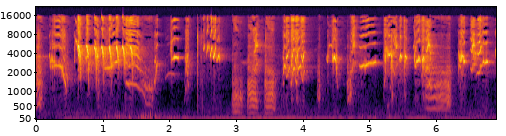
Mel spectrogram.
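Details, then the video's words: Javan myna singing nonstop: a fast rattling trill, then sweeping whistles, harsh squawky notes and bubbling chatter in quick succession over a faint low hum. "Masteran Juara Burung Jalak Kebo Gacor Tak Henti Henti Ngoceh Seharian"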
